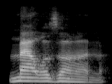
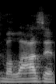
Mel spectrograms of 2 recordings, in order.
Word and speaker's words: Malazan: one's funny for me malison or Malazan both ways they're pronounced that way I guess the author says Malazan and I just can't get over it so you can start arguing about how to pronounce it but more importantly whether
